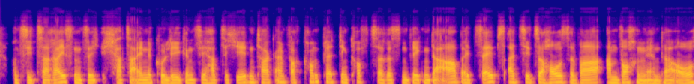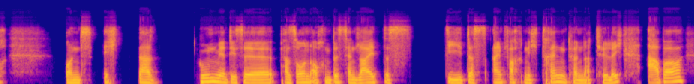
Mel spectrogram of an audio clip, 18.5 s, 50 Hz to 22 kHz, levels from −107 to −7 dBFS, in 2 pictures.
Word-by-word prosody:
Und 95 -1 -6
sie 95 +1 +1
zerreißen 105 +2 +1
sich. 95 0 -2
Ich - - -1
hatte 100 0 +1
eine 100 +1 +2
Kollegin, 100 0 0
sie 100 0 -2
hat 100 0 -2
sich 100 -3 -4
jeden 115 +2 0
Tag 105 -1 -1
einfach 110 -3 -1
komplett 120 -3 -3
den 105 -2 -2
Kopf 125 +1 -5
zerrissen 95 -1 -2
wegen 95 0 0
der - - +2
Arbeit, 110 -4 +2
selbst 130 +1 +1
als 120 0 0
sie 120 -3 +1
zu 110 -4 +1
Hause 115 -3 +1
war, 100 +2 +4
am 105 -2 0
Wochenende 95 -4 0
auch. 100 +6 +1 0.8
Und 105 -1 +2
ich - - -1 0.2
da 105 -3 +2 0.6
tun 135 +2 +2
mir 125 -4 +3
diese 105 -1 +2
Personen 110 +3 +1
auch 125 - 0
'n 105 - -1
bisschen 110 -2 0
Leid, 110 +2 +2
dass - - -1 0.5
die 100 -2 0
das 105 0 +1
einfach 110 0 0
nicht 95 -2 -2
trennen 120 -1 0
können 95 -2 -1
natürlich, 95 +5 0 0.3
aber 135 +8 +3
105 Hz, 160 wpm, -21 LUFS, 100-115 Hz, 0.8 s, war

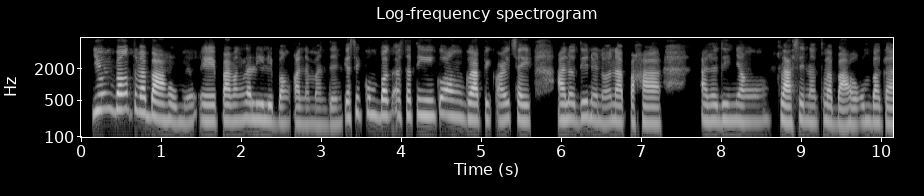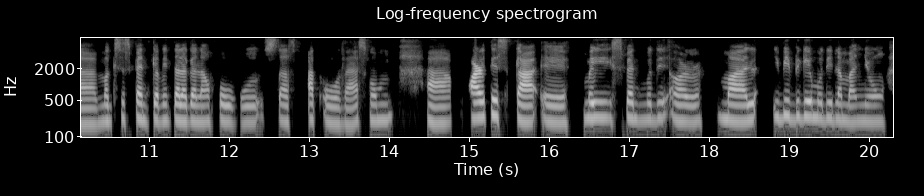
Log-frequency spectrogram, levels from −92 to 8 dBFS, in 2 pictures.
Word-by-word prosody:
yun 330 +2 0
bang 330 0 +7
trabaho 240 - +5
mo, 195 +1 -9
eh, 205 0 -1
parang 205 0 +1
nalilibang 205 -4 -2
ka 190 - 0
naman 180 -1 -11
din 175 +1 -9
kasi 235 +4 -3
kumbaga 255 -2 +1
sa 250 +1 -2
tingin 255 -1 0
ko 270 +2 0
ang 240 -3 0
graphic 215 -1 +4
arts 210 +2 -3
ay 200 -1 0 0.3
ano 210 +1 +1
din 230 +2 -4
ano 185 - -7
napaka 195 -1 0 0.5
ano 205 0 -2
din 210 0 -5
niyang 195 +1 -6
klase 200 +1 +3
ng 195 -1 -8
trabaho 180 -3 0
kumbaga 185 -3 -2
mag-suspend 200 +2 -2
ka 210 0 0
rin 205 0 -6
talaga 205 -1 +4
ng 195 0 -3
focus 190 -1 -5 0.4
at 215 0 +2
oras 185 0 -5
kung, 210 +1 -6 0.5
ah, 185 -1 +1 0.2
artist 230 +2 +7
ka, 195 -1 +8
eh, 190 -2 -2 0.2
mai-i-spend 225 -1 -1
mo 215 +1 -8
din 225 +2 -7
or 200 -2 -1 0.2
mal 205 -3 +4 0.3
ibibigay 240 0 0
mo 230 - -3
din 225 -1 -4
naman 200 -1 -4
yung 200 0 -5
205 Hz, 155 wpm, -24 LUFS, 195-225 Hz, 0.5 s, ka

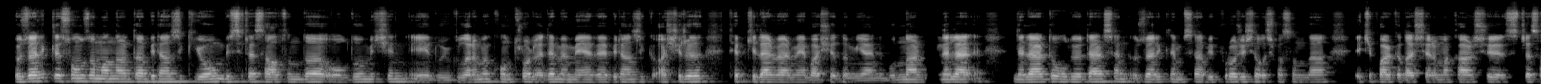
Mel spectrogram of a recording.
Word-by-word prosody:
Özellikle 145 +3 +5
son 145 0 +2
zamanlarda 130 -2 -1
birazcık 130 0 -1
yoğun 125 +3 -2
bir 130 - -4
stres 125 0 +4
altında 120 +1 0
olduğum 120 +3 -7
için, 130 +2 -3
iii, 105 -7 -1
duygularımı 110 +4 -2
kontrol 120 0 -5
edememeye 115 0 0
ve 115 0 -1
birazcık 115 +1 -4
aşırı 130 +1 0 0.2
tepkiler 115 0 +1
vermeye 110 -1 0
başladım. 100 -1 -4
Yani, 95 0 -3
bunlar 115 +2 -2 0.2
neler 115 0 +5 0.3
nelerde 120 +2 +4
oluyor 120 -2 -3
dersen 125 0 +2
özellikle 120 +1 0
mesela 115 0 -1
bir 115 0 -7
proje 120 0 -3
çalışmasında 110 -1 -3 0.3
ekip - - -2
arkadaşlarıma 110 -1 0
karşı 110 0 +2
stres 460 - +3
120 Hz, 135 wpm, -23 LUFS, 110-125 Hz, 0.3 s, Özellikle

